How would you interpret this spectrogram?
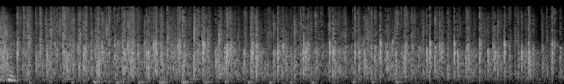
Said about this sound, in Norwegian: Bli klappet ut, det ikke verst.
